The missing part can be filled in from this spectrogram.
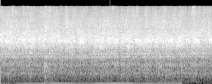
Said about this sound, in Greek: Θα ρίξω μέσα τώρα και το σκόρδο για λίγη ώρα να πάρει άρωμα το λάδι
